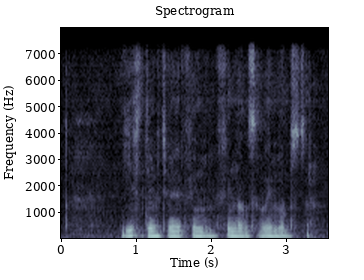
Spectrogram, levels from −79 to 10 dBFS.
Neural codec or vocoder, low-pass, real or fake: codec, 24 kHz, 3.1 kbps, DualCodec; 7.2 kHz; fake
